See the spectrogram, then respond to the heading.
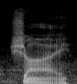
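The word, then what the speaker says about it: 死: In Japanese culture, the number 4 is associated with death, as it's pronounced the same as the word for death, shy.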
